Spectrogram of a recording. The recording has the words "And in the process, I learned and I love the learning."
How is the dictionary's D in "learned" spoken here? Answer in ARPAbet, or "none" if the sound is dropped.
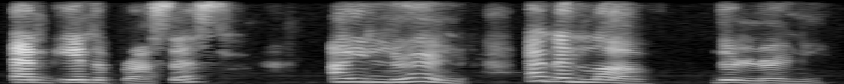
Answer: none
